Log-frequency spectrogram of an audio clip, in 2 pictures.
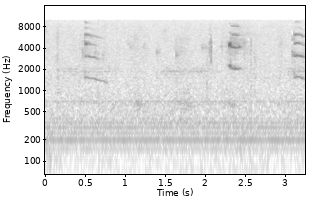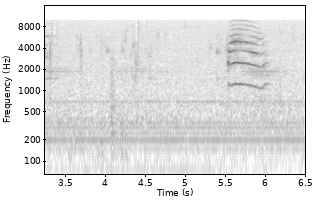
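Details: Bengal kittens almost five weeks old, playing together, give several short high mews with rising and falling pitch, spaced over a few seconds, the last one louder and longer, against a steady low indoor hum.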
